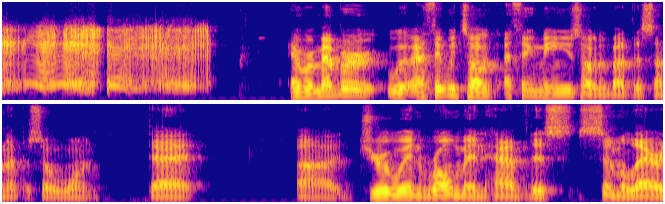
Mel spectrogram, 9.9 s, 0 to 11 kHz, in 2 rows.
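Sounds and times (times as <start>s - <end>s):
buzzy wavering fart sound effect: 0.0s - 1.7s
speech: 2.2s - 6.5s, 7.2s - 9.8s.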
